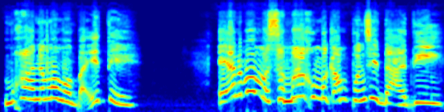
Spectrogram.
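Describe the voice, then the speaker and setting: Girlish young sister, extremely high bright voice, gentle, innocent, radio drama. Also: very animated, a little fast, slight background noise, exaggerated voice. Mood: hesitant, mild.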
